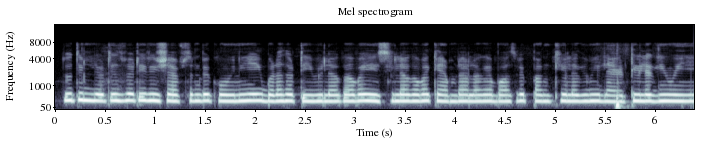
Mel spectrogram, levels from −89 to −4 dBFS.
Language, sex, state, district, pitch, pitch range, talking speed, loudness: Hindi, female, Haryana, Jhajjar, 255 Hz, 250-260 Hz, 280 wpm, -11 LUFS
